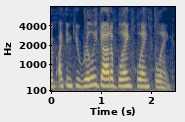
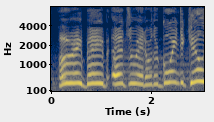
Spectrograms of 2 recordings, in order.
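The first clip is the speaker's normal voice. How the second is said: urgent shouting, higher; 5 semitones higher than usual. Urging another player to answer the lyric before being killed: yelling urgently. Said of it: "Stop yelling at me".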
